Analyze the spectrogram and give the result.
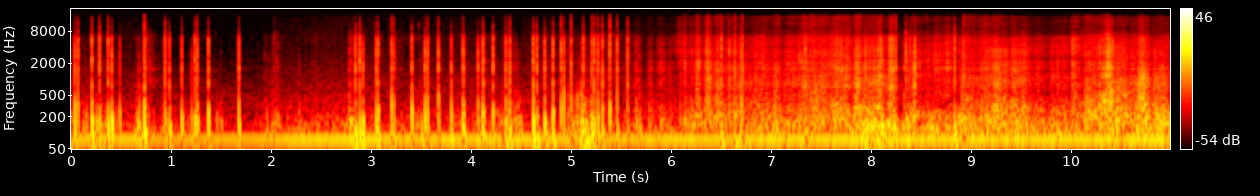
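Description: A small red notebook with a cardboard cover and metal spiral binding is tilted in the hands while long red nails tap its cover. Quick, dry, separate taps come first, then thicken into a dense, scratchy patter. A steady low hum runs underneath throughout.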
